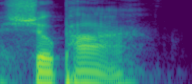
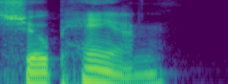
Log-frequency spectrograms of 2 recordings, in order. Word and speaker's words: Chopin: You know, David was playing Chopin. – Are you sure about that? – Or for those that prefer to pronounce it the English way, that's Chopin. But I prefer to say it the French way.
